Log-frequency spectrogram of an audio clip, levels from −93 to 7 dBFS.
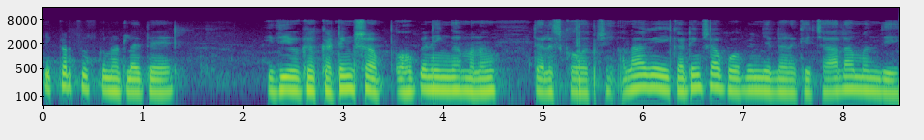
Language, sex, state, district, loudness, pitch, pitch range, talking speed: Telugu, male, Andhra Pradesh, Anantapur, -16 LUFS, 140 Hz, 135-155 Hz, 105 wpm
